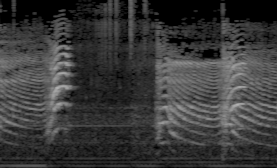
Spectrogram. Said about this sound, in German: Und hier nun die Aufnahmen zweier Orcas, die in Gefangenschaft leben.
